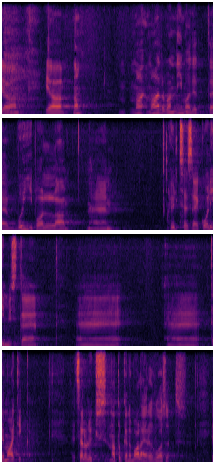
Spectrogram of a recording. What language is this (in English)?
Estonian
